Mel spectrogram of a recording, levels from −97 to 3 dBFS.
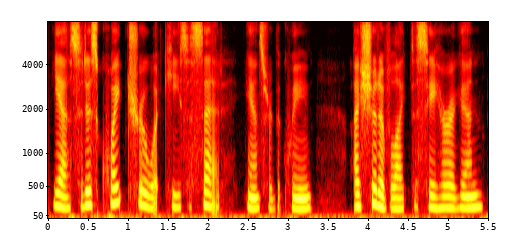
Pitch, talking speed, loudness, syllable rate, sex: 180 Hz, 205 wpm, -19 LUFS, 5.4 syllables/s, female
